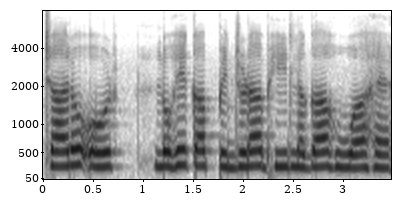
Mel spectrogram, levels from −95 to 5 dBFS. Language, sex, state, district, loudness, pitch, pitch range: Hindi, female, Jharkhand, Ranchi, -13 LUFS, 255 Hz, 250-265 Hz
